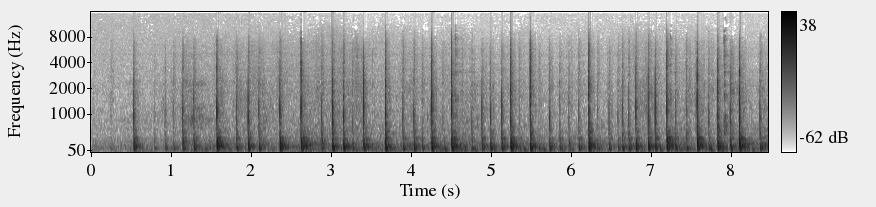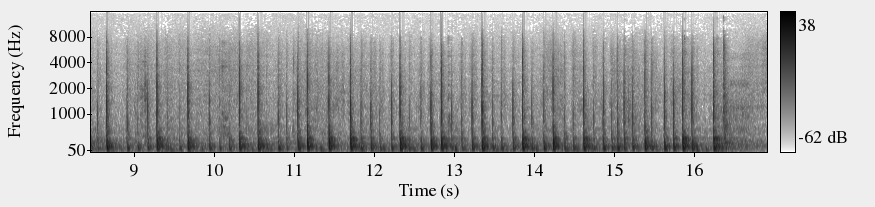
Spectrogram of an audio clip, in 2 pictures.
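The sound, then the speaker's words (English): Many sharp hand taps beating out tambourine rhythms on a hard surface. The taps form a brisk, steady, repeating pattern of quick knocks that runs throughout, alone without talk. “Can you, like, tap out some of the beats that you used on the tambourine? Let me see.”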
